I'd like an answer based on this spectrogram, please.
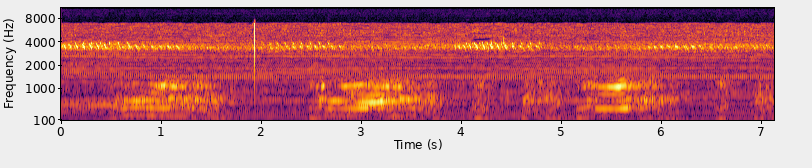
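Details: After midnight at Pete's Pond, Mashatu Game Reserve, Botswana, on 5 August 2014, a lion calls again and again in deep, groaning moans that swell and sag, over a steady hum of night insects.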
